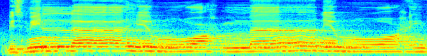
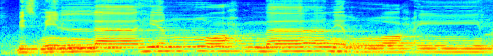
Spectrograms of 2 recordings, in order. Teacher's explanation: baca tebal tapi tak ada wau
